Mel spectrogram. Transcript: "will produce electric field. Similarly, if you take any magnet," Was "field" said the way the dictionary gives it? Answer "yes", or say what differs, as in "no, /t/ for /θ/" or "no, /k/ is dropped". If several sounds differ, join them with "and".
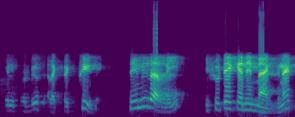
no, /l/ is dropped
